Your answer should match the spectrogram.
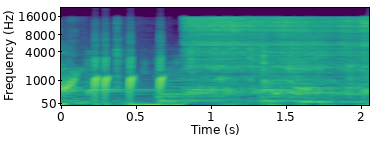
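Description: Four quick cartoon-style 'bloop' sound effects in a row, each rising in pitch, over light background music, followed by a steady hiss.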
